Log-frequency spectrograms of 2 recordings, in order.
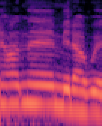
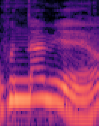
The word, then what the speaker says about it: Hunnam: 찰리 헌넴이라고 읽어야 될 텐데 이게 영어로 HUNNAM인데 우리말로 읽으면 훈남이에요.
